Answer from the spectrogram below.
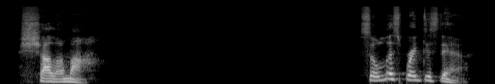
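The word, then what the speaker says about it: שלמה: And his name is pronounced Shalama. Shalama.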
